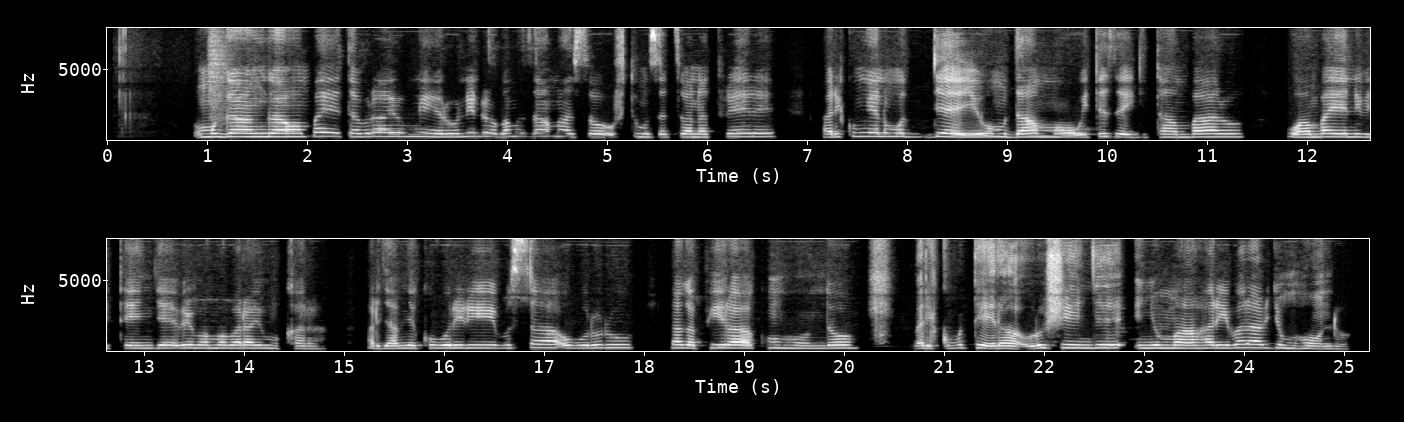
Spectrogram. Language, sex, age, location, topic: Kinyarwanda, female, 25-35, Huye, health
